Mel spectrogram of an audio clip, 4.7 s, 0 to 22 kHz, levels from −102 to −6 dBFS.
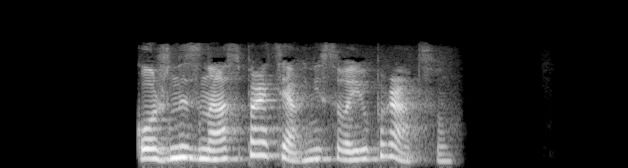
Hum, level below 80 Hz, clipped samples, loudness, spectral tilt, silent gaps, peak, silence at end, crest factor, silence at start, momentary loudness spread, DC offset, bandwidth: none; -64 dBFS; under 0.1%; -16 LUFS; -6 dB/octave; none; -2 dBFS; 1.35 s; 18 dB; 1.05 s; 17 LU; under 0.1%; 7.6 kHz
